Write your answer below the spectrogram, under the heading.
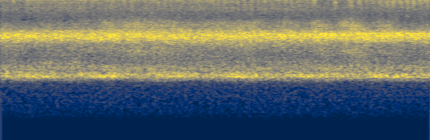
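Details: Crickets in forest surroundings keep up a dense, continuous high trilling, several pitch layers blended into one steady shimmer with light rapid pulsing; no other sounds are clear.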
